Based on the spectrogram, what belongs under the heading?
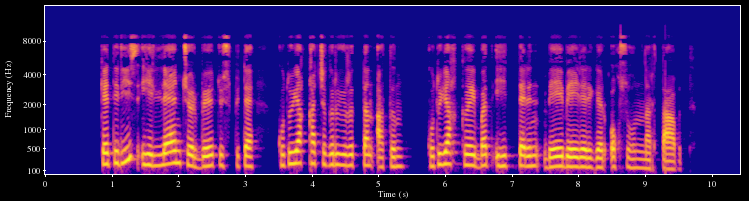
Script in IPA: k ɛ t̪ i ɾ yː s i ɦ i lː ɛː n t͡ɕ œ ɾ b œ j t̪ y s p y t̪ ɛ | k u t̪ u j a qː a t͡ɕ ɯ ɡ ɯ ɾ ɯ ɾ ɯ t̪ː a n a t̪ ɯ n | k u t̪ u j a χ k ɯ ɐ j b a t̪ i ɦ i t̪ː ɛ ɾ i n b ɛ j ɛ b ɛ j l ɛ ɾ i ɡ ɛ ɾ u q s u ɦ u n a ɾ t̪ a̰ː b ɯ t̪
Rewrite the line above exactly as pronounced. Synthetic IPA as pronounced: k ɛ t̪ i ɾ iː s i ɦ i lː ɛː n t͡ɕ œ ɾ b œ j t̪ y s p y t̪ ɛ | k u t̪ u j a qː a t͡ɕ ɯ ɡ ɯ ɾ ɯː ɾ ɯ t̪ː a n a t̪ ɯ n | k u t̪ u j a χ k ɯ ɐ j b a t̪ i ɦ i t̪ː ɛ ɾ i n b ɛ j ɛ b ɛ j l ɛ ɾ i ɡ ɛ ɾ ɔ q s u ɦ u nː a ɾ t̪ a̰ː b ɯ t̪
